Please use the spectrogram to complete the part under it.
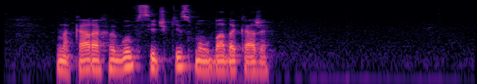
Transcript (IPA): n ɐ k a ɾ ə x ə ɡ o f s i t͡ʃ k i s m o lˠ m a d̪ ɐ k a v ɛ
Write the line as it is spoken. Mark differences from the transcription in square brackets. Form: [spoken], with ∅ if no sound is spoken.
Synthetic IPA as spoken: n ɐ k a ɾ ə x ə ɡ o f s i t͡ʃ k i s m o lˠ [b] a d̪ ɐ k a [ʒ] ɛ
